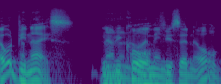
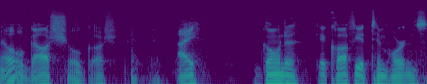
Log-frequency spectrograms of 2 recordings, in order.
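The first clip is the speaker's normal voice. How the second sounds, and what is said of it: Put-on Canadian accent. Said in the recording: “Nearly Canadian accent.”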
